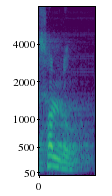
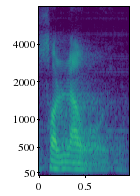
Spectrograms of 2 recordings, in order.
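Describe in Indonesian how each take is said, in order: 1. Kata itu berakhir dengan vokal 'oo'. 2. Kata itu berakhir dengan diftong 'ow'. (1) "bukan sallu, bukan dhamma sebelum wawu jama'" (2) "fathah sebelum wawu jama' itu sallau"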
